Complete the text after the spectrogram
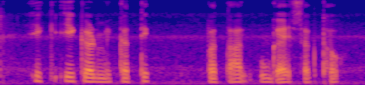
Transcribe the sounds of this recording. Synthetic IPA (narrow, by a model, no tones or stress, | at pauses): ekekəɽmekət̪ɪk̚ | pət̪aːlʊɡajsəkt̪ʰəʊ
